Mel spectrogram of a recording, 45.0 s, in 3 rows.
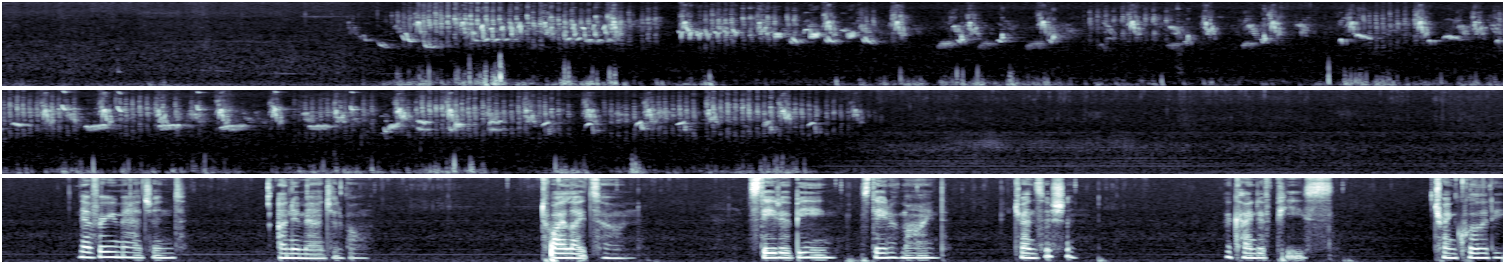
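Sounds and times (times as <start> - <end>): low microphone rumbles: 0.0 - 7.3, 13.2 - 27.7
small birds chirping: 0.6 - 45.0.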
